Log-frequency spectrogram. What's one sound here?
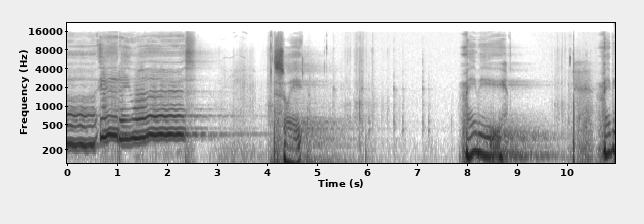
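A young man sings into a close microphone.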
